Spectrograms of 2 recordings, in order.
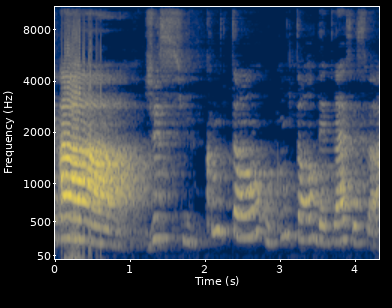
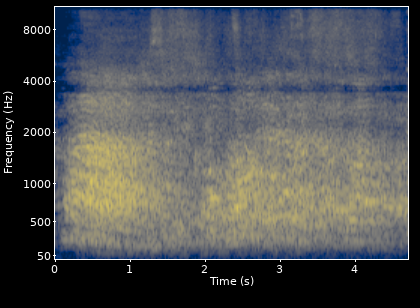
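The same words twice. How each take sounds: First: Said in the usual way. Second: Breathy, wide-open airy tone, slowly; open false vocal folds. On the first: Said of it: "si vous faites". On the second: Shown as a demonstration. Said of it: "vous avez ouvert en grand vos fausses cordes vocales".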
